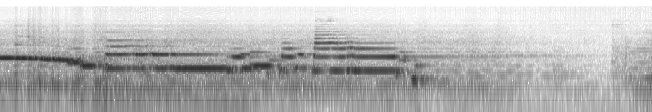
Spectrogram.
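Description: Live jazz band: a lead melody of long held notes over a sustained bass note and keyboard, dying away from about four seconds in to a hush.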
